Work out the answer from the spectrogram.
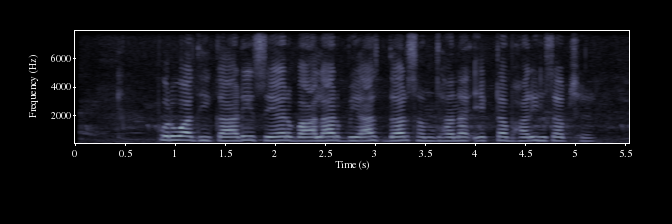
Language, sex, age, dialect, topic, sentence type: Magahi, female, 41-45, Northeastern/Surjapuri, banking, statement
